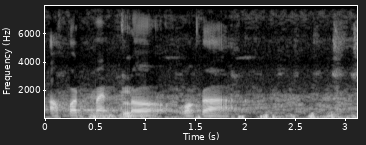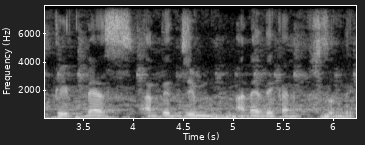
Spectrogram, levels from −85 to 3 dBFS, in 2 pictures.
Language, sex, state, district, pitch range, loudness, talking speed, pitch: Telugu, male, Andhra Pradesh, Manyam, 100-120 Hz, -17 LUFS, 75 wpm, 105 Hz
